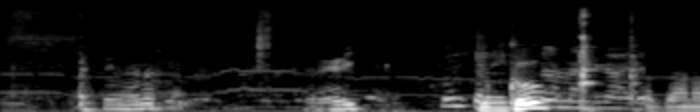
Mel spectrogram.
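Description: A man's voice speaking in short phrases, with a louder stretch about three seconds in.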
